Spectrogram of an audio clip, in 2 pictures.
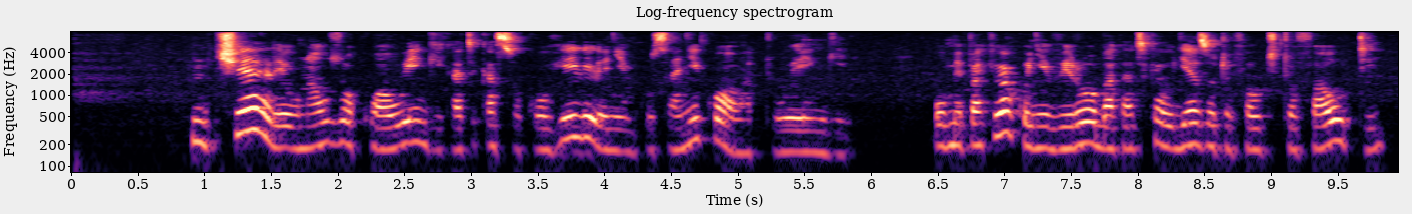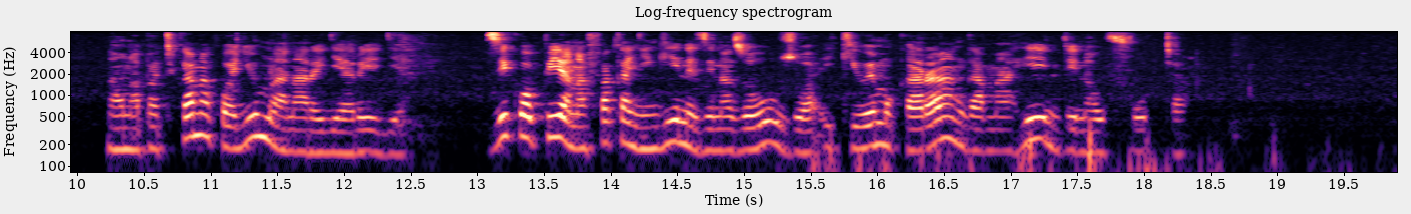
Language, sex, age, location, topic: Swahili, female, 36-49, Dar es Salaam, finance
